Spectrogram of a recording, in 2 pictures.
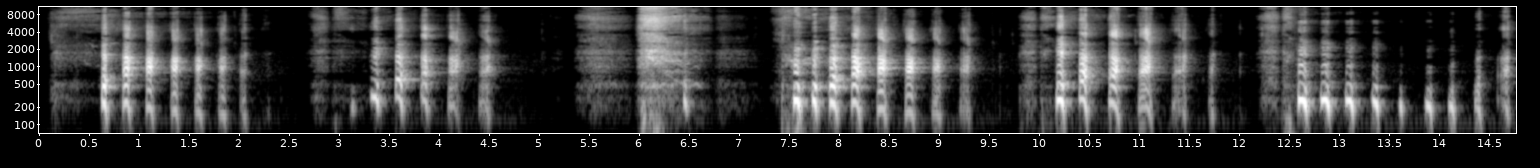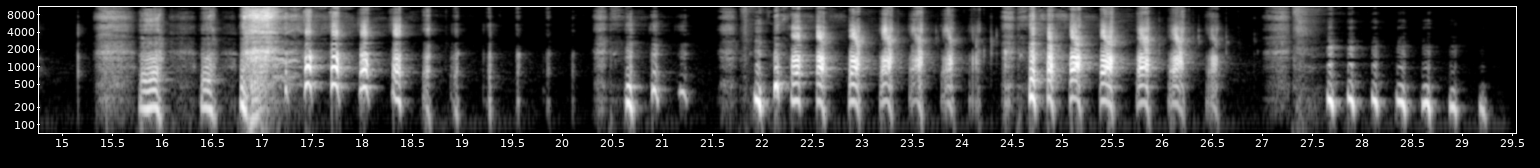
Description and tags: Male (18-50) laugh.
Human, Laugh, Laughing, Laughter, Male, Voice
